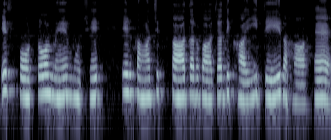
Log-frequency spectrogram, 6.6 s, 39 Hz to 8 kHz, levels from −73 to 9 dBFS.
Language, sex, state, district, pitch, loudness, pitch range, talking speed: Hindi, female, Madhya Pradesh, Katni, 205 Hz, -19 LUFS, 195-220 Hz, 110 wpm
